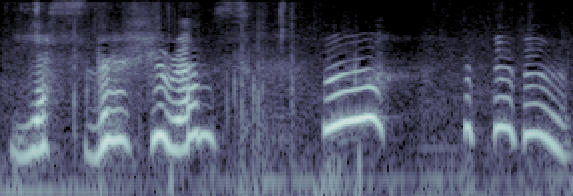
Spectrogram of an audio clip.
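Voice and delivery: loud, high whoop; excited cheer. Real, not acted. Watching the cat as there she runs, excited cheer. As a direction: cheer the runner on loudly.

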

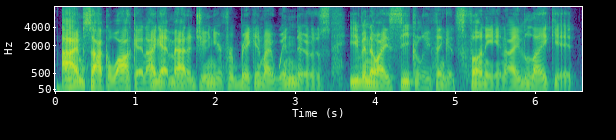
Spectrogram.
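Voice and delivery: low, soft Sakawaka voice; deep, quiet skeleton impression. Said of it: "that Sakawaka impression".

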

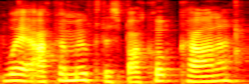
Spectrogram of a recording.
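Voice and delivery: ordinary delivery

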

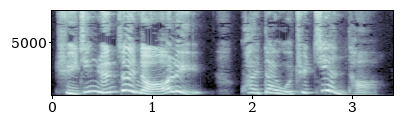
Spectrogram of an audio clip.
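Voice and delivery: high, loud and urgent; eager question. Acted. Monster eagerly asking Wukong for the pilgrim. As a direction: ask in a rush to meet him. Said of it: "忙问".

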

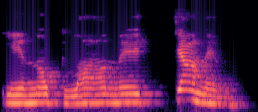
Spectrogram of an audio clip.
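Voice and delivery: Інопланетянин said slowly, syllable by syllable; slow, careful Інопланетянин; word spelt out clearly. Shown as a demonstration. Teacher models for children: Інопланетянин drawn out. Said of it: "Повторіть разом зі мною".

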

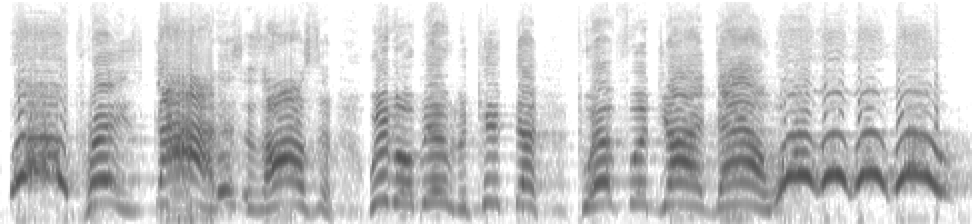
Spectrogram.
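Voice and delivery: loud, high whooping crowd; hammed-up cheer like a rowdy mob; shouting Israelites cheering wildly; mock excited cheering. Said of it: "Not what he said".

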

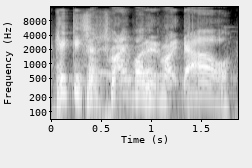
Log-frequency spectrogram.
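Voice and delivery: hammed-up Japanese-accented sign-off; horrible Japanese accent. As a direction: plug the channel in a fake Japanese accent. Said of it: "doing a horrible Japanese accent".

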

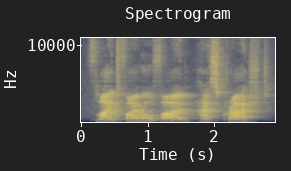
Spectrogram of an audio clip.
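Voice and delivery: high, loud, slow mock pilot alarm; pilot announcement. Luther playing pilot, loud mock alarm.

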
